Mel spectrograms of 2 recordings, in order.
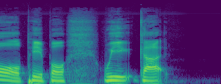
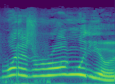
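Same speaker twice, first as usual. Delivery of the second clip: exasperated retort; 3 dB louder than usual. Retold or imitated. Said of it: "I'm like".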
